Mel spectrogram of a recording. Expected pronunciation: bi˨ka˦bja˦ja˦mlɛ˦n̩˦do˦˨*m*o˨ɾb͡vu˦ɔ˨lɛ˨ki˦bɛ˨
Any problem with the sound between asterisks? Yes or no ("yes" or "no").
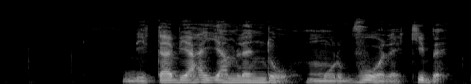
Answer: no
